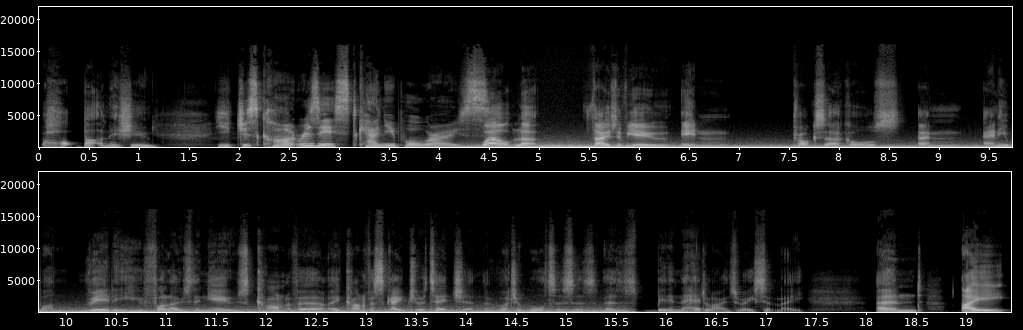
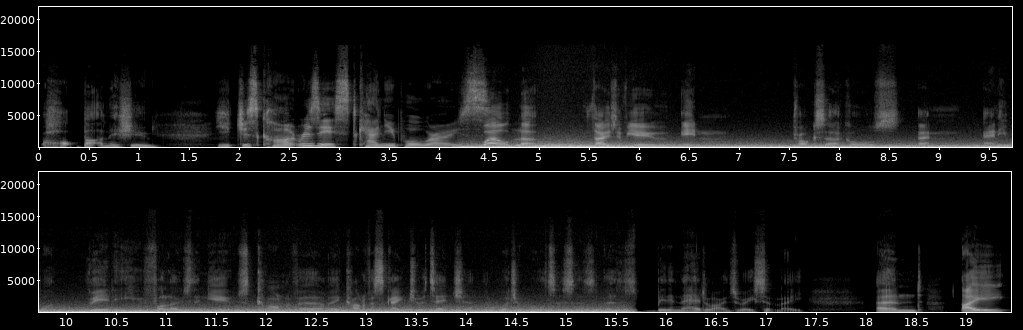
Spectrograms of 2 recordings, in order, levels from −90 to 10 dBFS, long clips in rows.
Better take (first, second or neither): first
